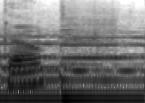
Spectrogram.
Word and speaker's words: Ico: I know it's pronounced Eco. I call it Ico.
